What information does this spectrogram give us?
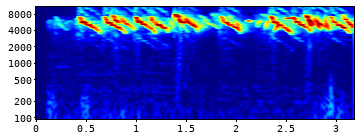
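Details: A colony of white-eyes used as a lure: thin, high chirps and short descending trills come in bursts of overlapping notes, with brief pauses between clusters over a quiet background.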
